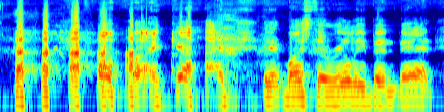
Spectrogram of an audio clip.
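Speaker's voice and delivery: high-pitched, laughing disbelief. Real, not acted. Father recalling his young son's blunt answer, laughing.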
